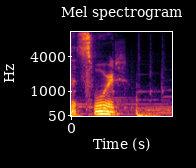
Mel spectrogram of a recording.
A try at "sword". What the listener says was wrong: That's not how it's pronounced. But no, apparently sword is pronounced without the W.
